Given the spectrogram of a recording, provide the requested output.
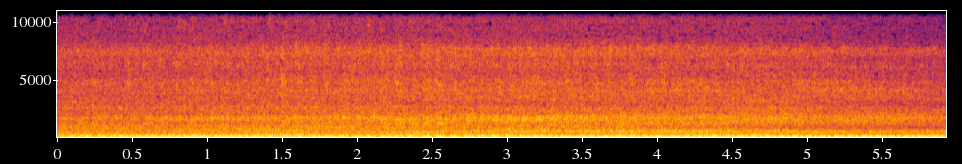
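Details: Ford 7.3 Powerstroke diesel after replacing suspected bad crankshaft position (CPS) sensor for cutting out/no start: deep even idle, about three to four beats a second, never stumbling or cutting out; normal healthy idle after fix.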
